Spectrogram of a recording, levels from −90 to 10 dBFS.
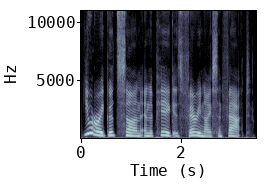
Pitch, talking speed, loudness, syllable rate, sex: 260 Hz, 225 wpm, -17 LUFS, 4.5 syllables/s, female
